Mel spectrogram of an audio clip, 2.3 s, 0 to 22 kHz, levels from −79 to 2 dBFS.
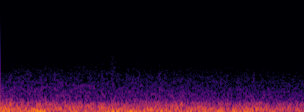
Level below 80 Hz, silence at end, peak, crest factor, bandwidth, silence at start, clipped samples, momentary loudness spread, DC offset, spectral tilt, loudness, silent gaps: -36 dBFS; 0 s; -20 dBFS; 12 dB; 3.1 kHz; 0 s; under 0.1%; 3 LU; under 0.1%; -10.5 dB/octave; -38 LUFS; none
